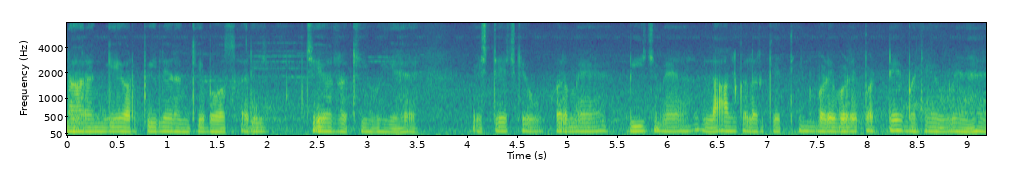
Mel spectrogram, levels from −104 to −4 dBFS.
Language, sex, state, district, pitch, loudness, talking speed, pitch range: Hindi, male, Uttar Pradesh, Hamirpur, 110 Hz, -23 LUFS, 170 wpm, 110-115 Hz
